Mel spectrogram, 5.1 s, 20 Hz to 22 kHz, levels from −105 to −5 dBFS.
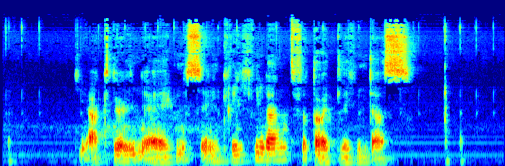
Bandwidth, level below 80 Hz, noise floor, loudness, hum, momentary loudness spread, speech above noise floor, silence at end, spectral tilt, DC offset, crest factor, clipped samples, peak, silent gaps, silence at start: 15 kHz; -70 dBFS; -65 dBFS; -22 LUFS; none; 11 LU; 42 dB; 0.95 s; -2 dB/octave; under 0.1%; 22 dB; under 0.1%; -4 dBFS; none; 0.8 s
